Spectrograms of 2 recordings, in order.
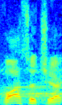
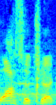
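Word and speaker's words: Vasicek: big Long Reach of Joseph vasichek or wasek as it's pronounced yeah they want him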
